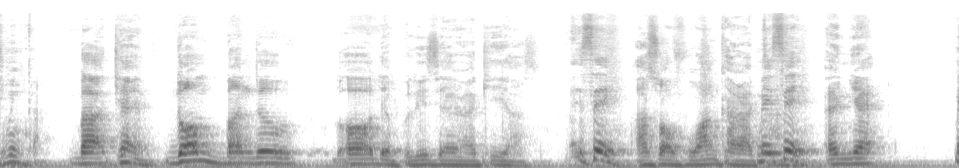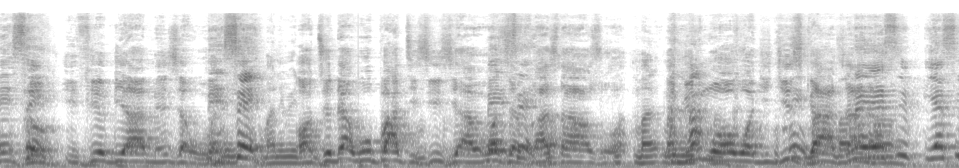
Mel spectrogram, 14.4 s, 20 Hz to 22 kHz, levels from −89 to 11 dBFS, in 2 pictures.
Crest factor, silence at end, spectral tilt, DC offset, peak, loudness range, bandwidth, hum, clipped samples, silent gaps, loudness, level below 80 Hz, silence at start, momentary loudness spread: 18 dB; 0 s; -6 dB/octave; under 0.1%; -10 dBFS; 9 LU; 16 kHz; none; under 0.1%; none; -29 LUFS; -50 dBFS; 0 s; 13 LU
